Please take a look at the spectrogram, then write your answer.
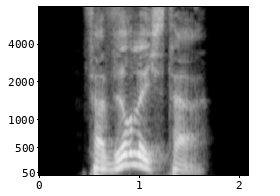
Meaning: inflection of verwirrlich: 1. strong/mixed nominative masculine singular superlative degree 2. strong genitive/dative feminine singular superlative degree 3. strong genitive plural superlative degree
- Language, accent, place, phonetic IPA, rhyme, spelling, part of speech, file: German, Germany, Berlin, [fɛɐ̯ˈvɪʁlɪçstɐ], -ɪʁlɪçstɐ, verwirrlichster, adjective, De-verwirrlichster.ogg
